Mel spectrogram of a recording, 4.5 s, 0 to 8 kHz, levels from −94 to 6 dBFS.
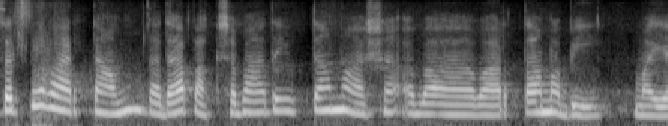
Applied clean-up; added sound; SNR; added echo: neural separator model SepFormer DNS4.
